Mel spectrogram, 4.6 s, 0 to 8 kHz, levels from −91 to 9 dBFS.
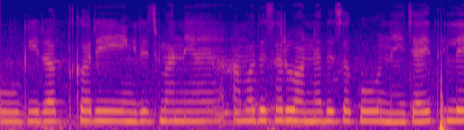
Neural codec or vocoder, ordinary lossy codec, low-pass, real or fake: none; none; 7.2 kHz; real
